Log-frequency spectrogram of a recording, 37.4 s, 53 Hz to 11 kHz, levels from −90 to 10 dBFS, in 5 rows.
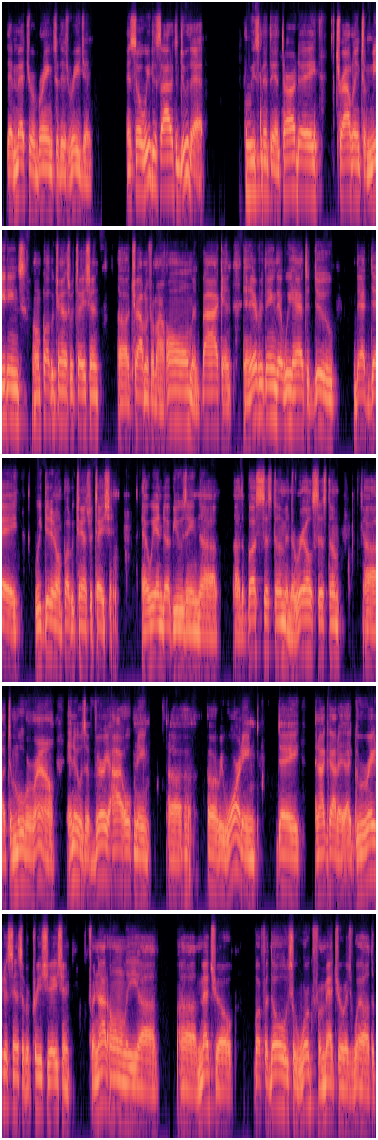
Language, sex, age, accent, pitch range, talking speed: English, male, 50-69, American, 90-115 Hz, 160 wpm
